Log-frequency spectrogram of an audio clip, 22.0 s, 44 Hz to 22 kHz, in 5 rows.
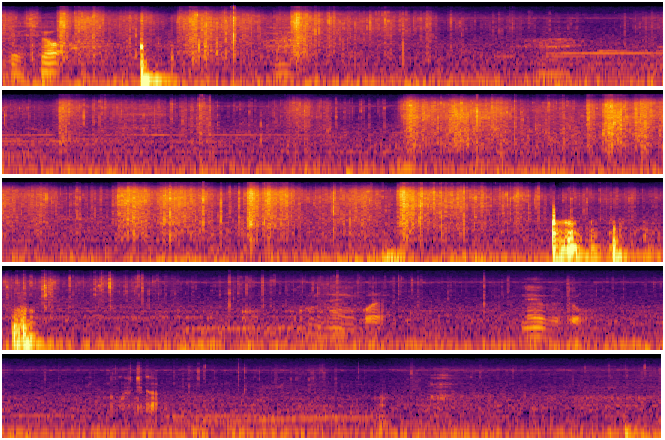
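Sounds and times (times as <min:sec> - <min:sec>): footsteps crunching dry leaves: 0:00.0 - 0:17.1.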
